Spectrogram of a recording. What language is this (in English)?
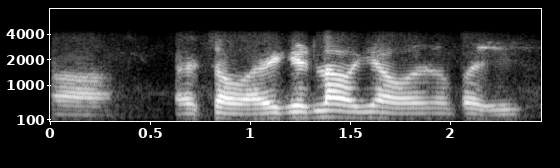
Gujarati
